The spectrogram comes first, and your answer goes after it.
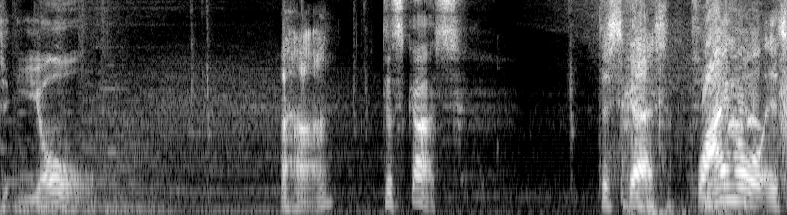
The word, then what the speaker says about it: Yhole: clearly spelled y y-h-o-l-e which would be pronounced as yol discuss discuss why whole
